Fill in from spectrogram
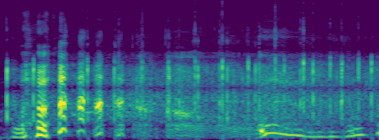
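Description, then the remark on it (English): A brief burst of scattered audience clapping, a handful of sharp claps in the first second that quickly thin out, followed by a voice laughing and starting to speak. “oh, don't clap yet.”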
